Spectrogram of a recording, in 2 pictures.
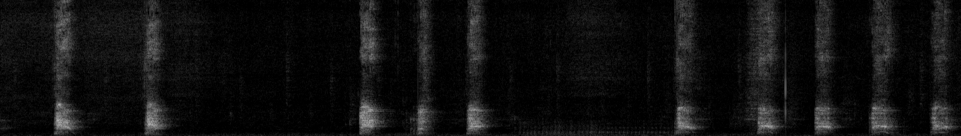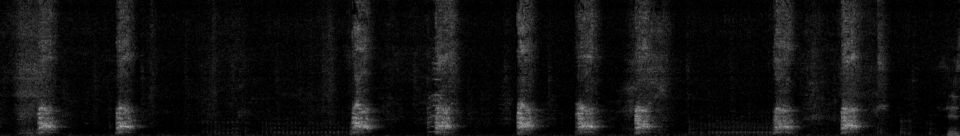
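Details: Boston Terrier barking at his own reflection: sharp, short barks in irregular bursts, about twenty in nineteen seconds, sometimes in quick runs of three or four, separated by pauses, over a quiet background.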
